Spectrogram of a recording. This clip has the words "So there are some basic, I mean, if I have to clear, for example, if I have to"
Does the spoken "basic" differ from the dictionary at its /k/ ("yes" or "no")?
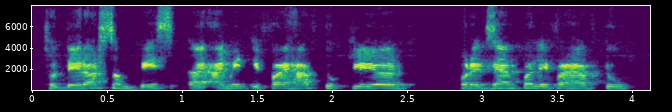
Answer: yes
